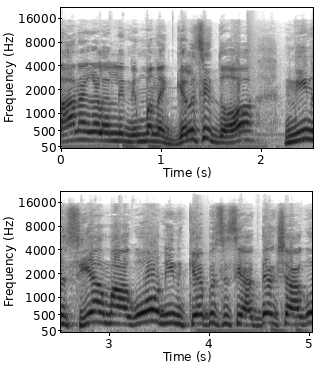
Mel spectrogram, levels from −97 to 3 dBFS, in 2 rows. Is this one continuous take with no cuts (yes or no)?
yes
